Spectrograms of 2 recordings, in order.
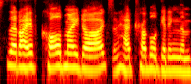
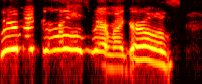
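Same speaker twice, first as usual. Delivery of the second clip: acted very high, swooping, cheery happy voice. Calling the dogs back home, switching into a put-on happy voice. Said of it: "I'll switch into happy voice".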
